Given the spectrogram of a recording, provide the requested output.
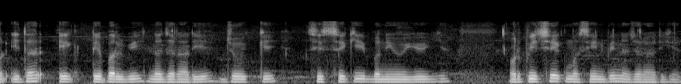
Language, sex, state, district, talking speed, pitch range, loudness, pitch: Hindi, male, Uttar Pradesh, Shamli, 210 wpm, 120-130 Hz, -17 LUFS, 125 Hz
